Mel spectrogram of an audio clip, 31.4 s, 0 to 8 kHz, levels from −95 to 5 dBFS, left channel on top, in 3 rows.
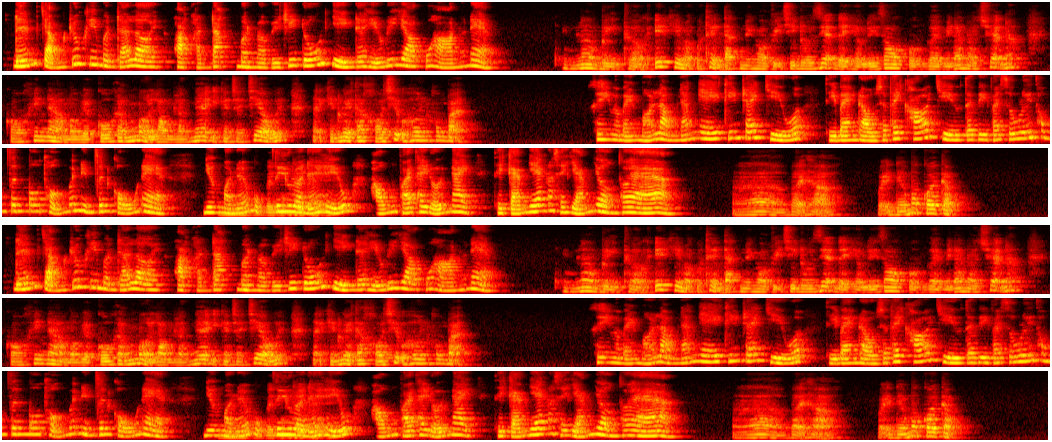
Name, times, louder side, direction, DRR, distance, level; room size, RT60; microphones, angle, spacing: voice 1, 0.1-4.9 16.4-22.6 23.0-25.6 25.9-27.7, left 2 dB, 90° left, 5 dB, 0.5 m, -27 dB
voice 2, 5.6-15.1 23.1-24.3 28.3-29.3 29.7-30.5, left 1 dB, 15° left, -3 dB, 0.4 m, -32 dB
2.4 x 2.0 x 3.4 m, 0.37 s
head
